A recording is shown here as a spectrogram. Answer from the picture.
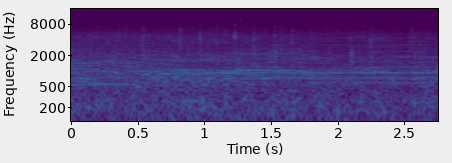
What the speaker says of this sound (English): That thunder is the people banging their feet on the metal bleachers.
